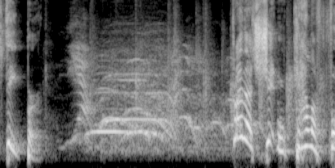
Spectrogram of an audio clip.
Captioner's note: audience cheering and applauding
